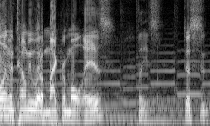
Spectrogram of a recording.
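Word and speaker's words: µmol: But U-mole is definitely not the right pronunciation, right? Like, No. The sign is micro. right? Micromole. But when everyone's reading it, it always comes out U-mole.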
